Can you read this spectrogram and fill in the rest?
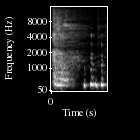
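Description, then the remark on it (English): A single sneeze bursts out as a loud, breathy rush of noise, followed by three or four short, low voiced huffs trailing after it. “God bless your background sneeze.”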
